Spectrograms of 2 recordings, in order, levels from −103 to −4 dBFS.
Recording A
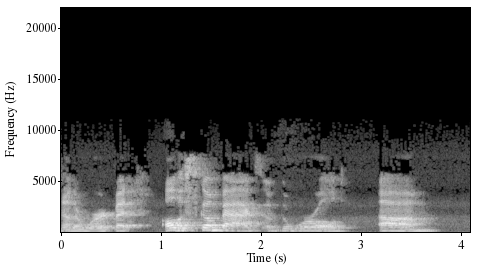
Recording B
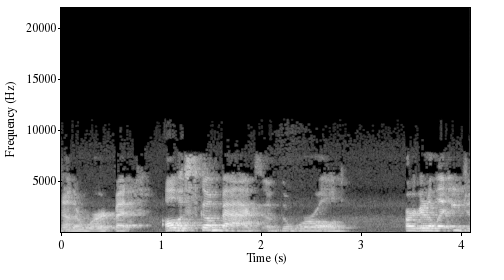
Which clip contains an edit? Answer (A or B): B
